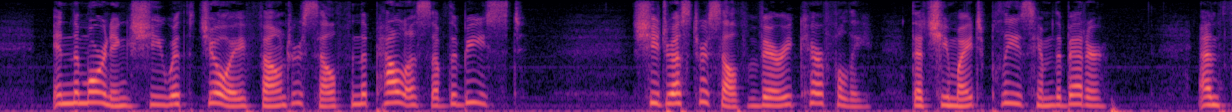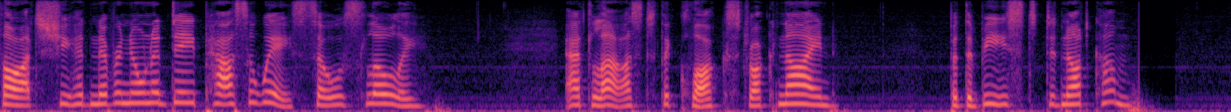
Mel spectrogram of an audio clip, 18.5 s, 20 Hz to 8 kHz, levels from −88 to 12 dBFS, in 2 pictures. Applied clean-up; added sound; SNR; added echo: none; none; none; none.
